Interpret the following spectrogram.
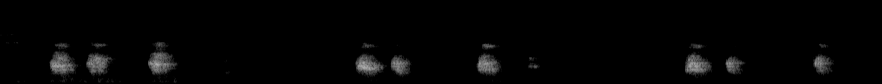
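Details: Young Blenheim Cavalier King Charles Spaniels barking in a puppy pen; clipped high-pitched yaps in twos and threes, groups about every one to two seconds, with short silences between bursts.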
